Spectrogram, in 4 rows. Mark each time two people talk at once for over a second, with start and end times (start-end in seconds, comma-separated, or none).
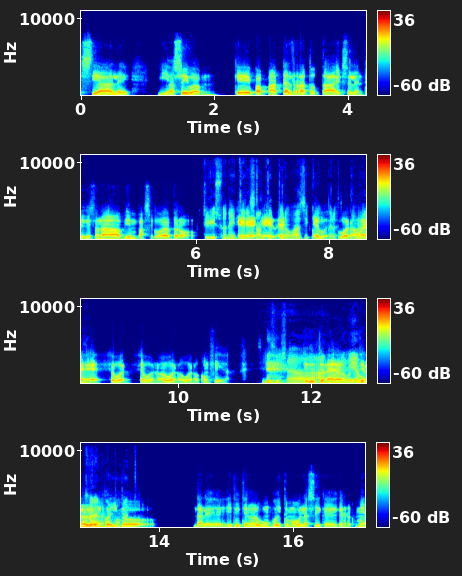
6.6-8.8, 11.9-13.7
